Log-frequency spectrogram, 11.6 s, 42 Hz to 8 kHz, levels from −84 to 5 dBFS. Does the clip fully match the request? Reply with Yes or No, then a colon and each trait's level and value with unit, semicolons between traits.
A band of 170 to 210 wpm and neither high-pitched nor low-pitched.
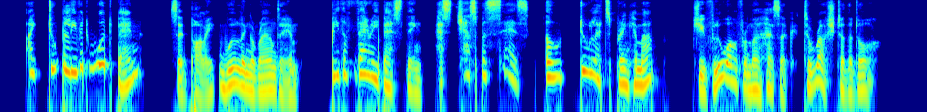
Yes: average, 190 wpm; medium, 180 Hz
